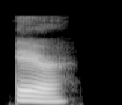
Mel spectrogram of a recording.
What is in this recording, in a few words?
"air", pronunciation vowel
